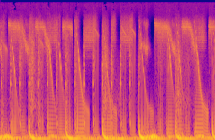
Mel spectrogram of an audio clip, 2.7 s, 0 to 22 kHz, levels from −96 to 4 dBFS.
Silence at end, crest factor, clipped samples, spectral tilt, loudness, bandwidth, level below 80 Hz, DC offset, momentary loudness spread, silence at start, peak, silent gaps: 0 s; 12 dB; under 0.1%; -3.5 dB/octave; -14 LUFS; over 20 kHz; -16 dBFS; under 0.1%; 2 LU; 0 s; 0 dBFS; none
